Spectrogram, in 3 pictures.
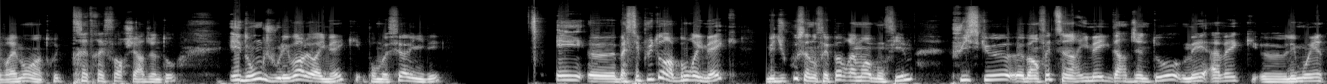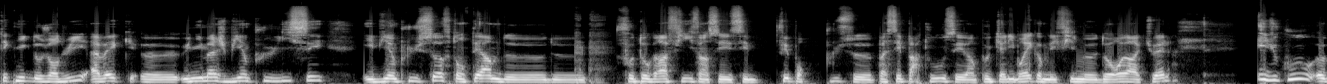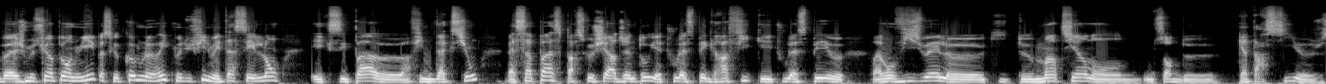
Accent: Italy; C'est parce que tout simplement les couvertures de polar, d'ailleurs comme chez nous, en Italie, sont jaunes.

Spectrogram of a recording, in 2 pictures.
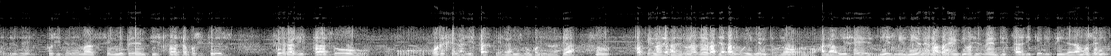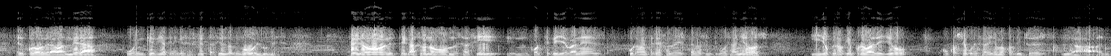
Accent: Aragon, Spain; Cuando viajamos fuera, vamos a otras naciones sin Estado, ¿no? Y entonces, pues, ¿de dónde eres? No, pues, sí, de Aragón.

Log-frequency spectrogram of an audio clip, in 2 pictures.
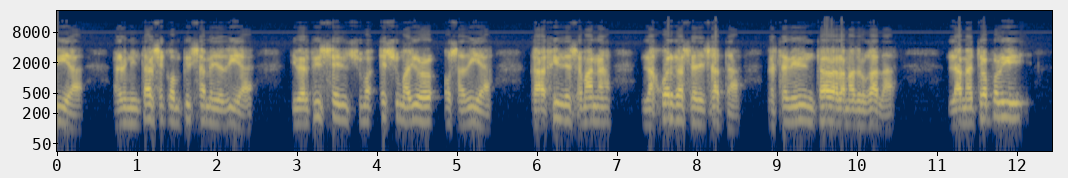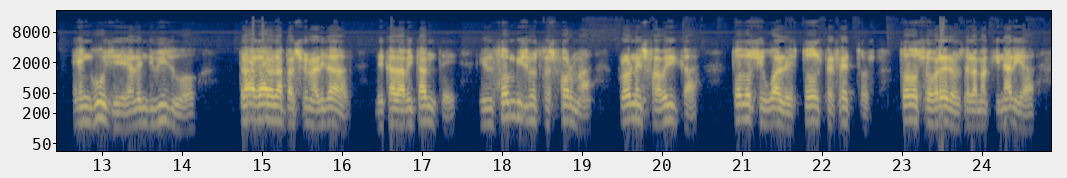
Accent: Toro, Castile and León, Spain; desde Madrid hasta Toro, en mi tierra, en Zamora. Yo por aquellos tiempos vivía en la calle

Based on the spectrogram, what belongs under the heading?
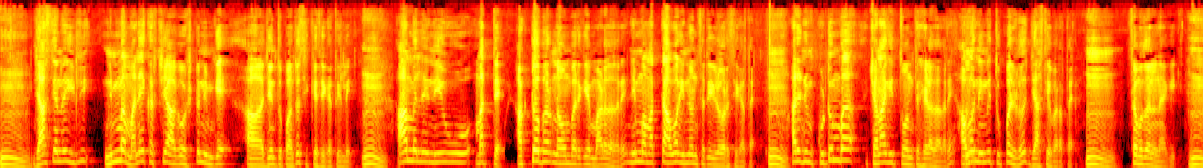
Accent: Sirsi, Karnataka, India; now in Bangalore, India; ನಮ್ದು ಮೂಲತಃ ಬಂದು ನಮ್ದು ಸಿರ್ಸಿಯವ್ರನವರು. ನಾವು ಅಲ್ಲಿಂದ ಬೆಂಗಳೂರಿಗೆ ಬಂದು ಇವಾಗ ನಮ್ಮ ತಂದೆಯವರು 33 ವರ್ಷ ಆಗಿತ್ತು.

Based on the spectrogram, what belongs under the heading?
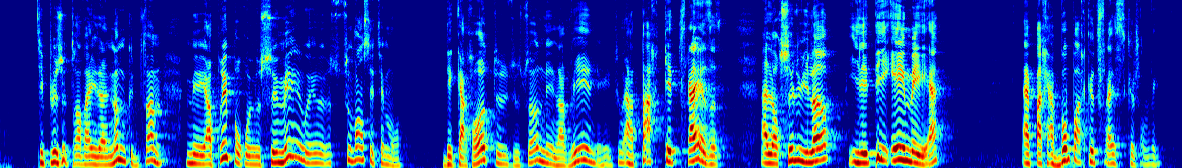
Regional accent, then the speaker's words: Saint-Michel-sur-Ternoise, Hauts-de-France, France; born there; 27 juillet 1929. Également, je suis née à Saint-Michel-sur-Ternoise. Ça touche à Saint-Paul.

